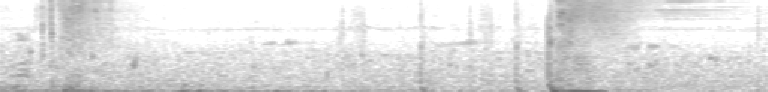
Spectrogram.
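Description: Game sound effects whoosh and thud as small figures fight.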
